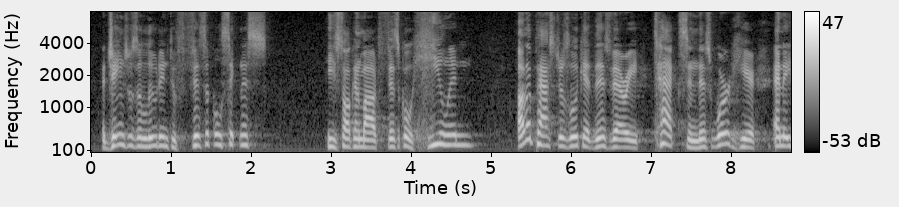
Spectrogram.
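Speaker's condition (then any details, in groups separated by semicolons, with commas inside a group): No condition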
